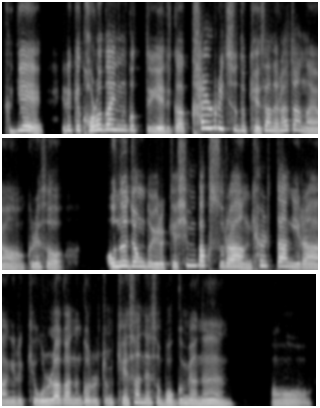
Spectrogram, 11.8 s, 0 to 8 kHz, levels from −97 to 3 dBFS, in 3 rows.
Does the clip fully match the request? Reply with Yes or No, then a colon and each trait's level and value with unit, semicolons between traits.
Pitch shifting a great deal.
No: average, 5.0 semitones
